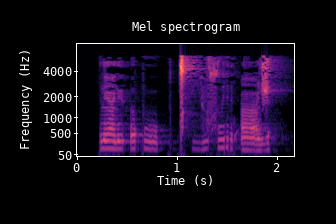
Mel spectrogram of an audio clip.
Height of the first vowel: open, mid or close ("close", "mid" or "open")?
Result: open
